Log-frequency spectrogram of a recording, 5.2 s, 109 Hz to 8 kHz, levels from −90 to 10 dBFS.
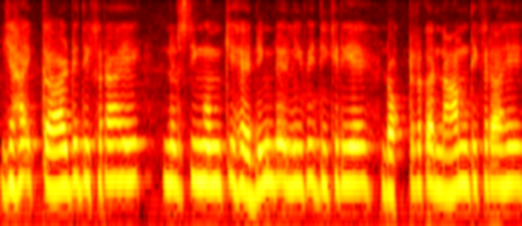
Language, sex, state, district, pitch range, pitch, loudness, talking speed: Hindi, female, Bihar, Saharsa, 240-260 Hz, 250 Hz, -14 LUFS, 240 wpm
